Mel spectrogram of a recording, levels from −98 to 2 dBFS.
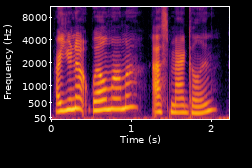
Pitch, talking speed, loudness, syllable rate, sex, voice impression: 265 Hz, 190 wpm, -17 LUFS, 6.6 syllables/s, female, feminine, slightly adult-like, slightly tensed, slightly soft, slightly cute, slightly refreshing, friendly, kind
